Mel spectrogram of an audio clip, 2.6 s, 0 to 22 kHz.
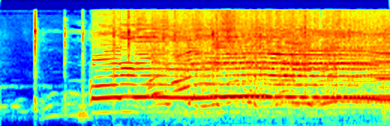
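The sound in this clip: APR FC football fans celebrating their team's 2–0 win over Metenseri, a few sharp knocks giving way to loud, sustained crowd chanting and shouting that holds steady to the end.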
